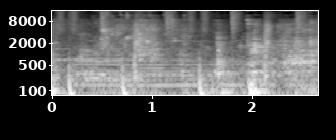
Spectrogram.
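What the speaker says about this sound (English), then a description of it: "So first you wanna drain the water." Water drains from a tub of soaking laundry with a steady gurgling wash, and sharp drips or splashes land roughly every half second over the continuous flow.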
